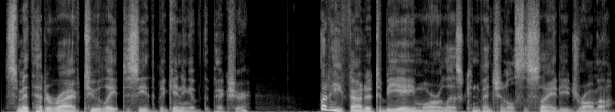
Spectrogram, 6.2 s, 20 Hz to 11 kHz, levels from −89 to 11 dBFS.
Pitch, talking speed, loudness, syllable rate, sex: 95 Hz, 245 wpm, -19 LUFS, 6.9 syllables/s, male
